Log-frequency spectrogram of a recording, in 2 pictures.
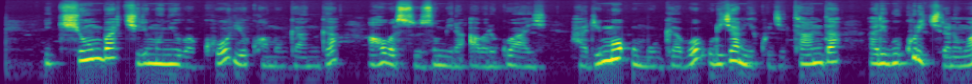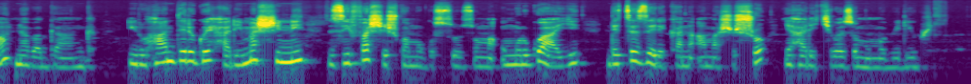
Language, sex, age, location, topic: Kinyarwanda, female, 18-24, Huye, health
